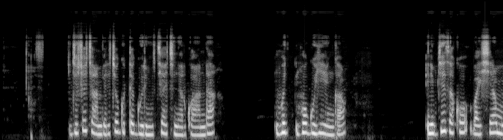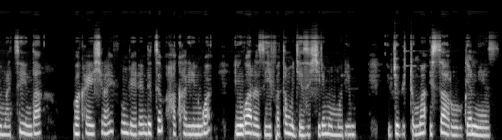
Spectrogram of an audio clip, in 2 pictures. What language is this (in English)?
Kinyarwanda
